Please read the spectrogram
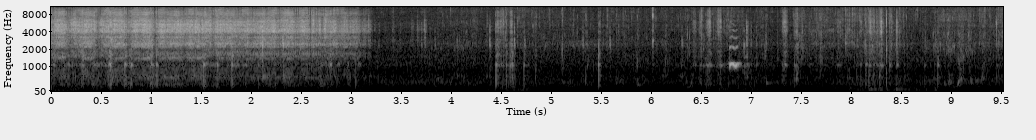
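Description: Fishing reel drag buzzing as a hooked fish pulls line off, a loud rapid rasp that cuts off suddenly about three seconds in. After that, only faint clicks of the rod and reel being handled, with one sharp tick about seven seconds in.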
